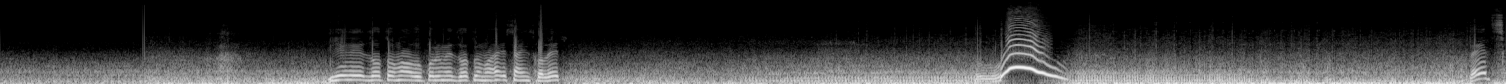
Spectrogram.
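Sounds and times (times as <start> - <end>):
motorcycle running at speed: 0.0 - 15.0
wind noise on microphone: 0.0 - 15.0
rider whooping: 9.7 - 10.8.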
